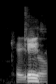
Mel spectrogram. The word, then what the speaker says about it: queso: And you said queso? Yeah, queso. Queso, like Kayso.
